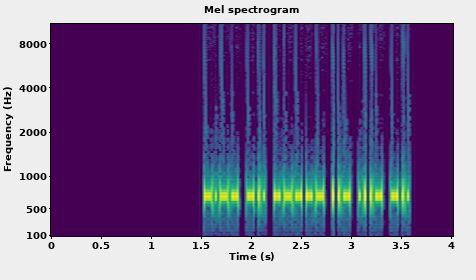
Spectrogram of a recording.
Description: Morse code, heard as a keyed tone, about 46 wpm, 700 Hz. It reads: YD0UVD
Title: DXCC-100 Call Signs - 6 Characters - 45wpm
